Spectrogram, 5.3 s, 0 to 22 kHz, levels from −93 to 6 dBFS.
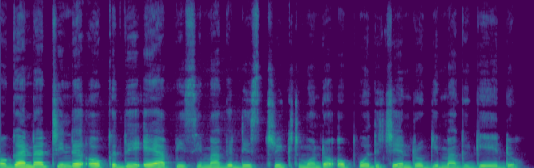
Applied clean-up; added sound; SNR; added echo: neural mask model Resemble Enhance denoiser.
